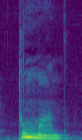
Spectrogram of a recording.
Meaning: fog
- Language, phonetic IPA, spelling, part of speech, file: Ukrainian, [tʊˈman], туман, noun, Uk-туман.ogg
